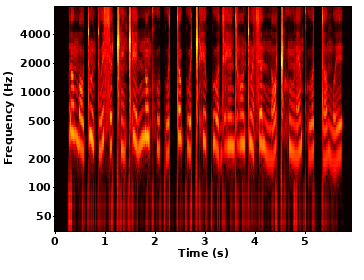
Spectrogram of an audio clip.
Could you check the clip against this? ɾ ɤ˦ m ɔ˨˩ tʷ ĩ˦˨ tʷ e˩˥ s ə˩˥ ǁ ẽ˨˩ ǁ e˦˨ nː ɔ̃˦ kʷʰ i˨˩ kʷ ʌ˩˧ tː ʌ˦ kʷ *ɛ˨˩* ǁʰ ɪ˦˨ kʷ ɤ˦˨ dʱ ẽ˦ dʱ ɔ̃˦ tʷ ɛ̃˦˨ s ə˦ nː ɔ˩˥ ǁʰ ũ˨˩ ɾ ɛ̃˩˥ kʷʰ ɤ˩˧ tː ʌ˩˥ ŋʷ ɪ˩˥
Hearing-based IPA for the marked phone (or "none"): ɛ˨˩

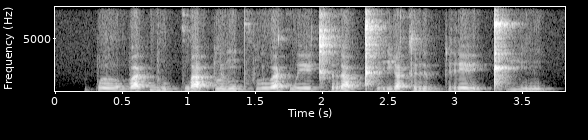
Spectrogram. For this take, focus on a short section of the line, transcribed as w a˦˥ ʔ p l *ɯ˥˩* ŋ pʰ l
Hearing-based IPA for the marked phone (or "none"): ɯ˥˩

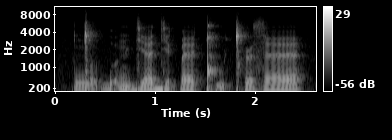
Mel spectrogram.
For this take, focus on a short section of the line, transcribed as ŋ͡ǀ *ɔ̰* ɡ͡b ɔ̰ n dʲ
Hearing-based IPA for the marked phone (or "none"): ɔ̰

